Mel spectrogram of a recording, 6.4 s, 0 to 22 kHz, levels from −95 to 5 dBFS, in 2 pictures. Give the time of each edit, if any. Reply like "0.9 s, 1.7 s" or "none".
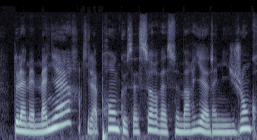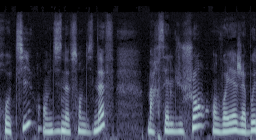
1.0 s, 2.7 s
